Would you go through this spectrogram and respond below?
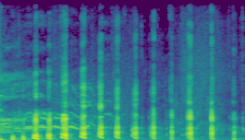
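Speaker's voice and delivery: loud, very high laughing fit; high-pitched real laugh; burst of laughter. Real, not acted. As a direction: crack up at your own line. Laughs at his own excuse.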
